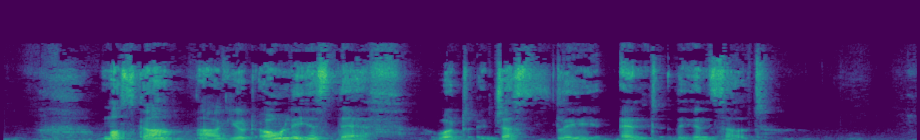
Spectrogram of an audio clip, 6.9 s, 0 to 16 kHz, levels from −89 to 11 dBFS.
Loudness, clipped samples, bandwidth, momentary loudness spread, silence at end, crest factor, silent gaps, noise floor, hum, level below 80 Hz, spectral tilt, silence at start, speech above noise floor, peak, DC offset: -21 LUFS; under 0.1%; 11.5 kHz; 16 LU; 1.15 s; 22 dB; none; -61 dBFS; none; -50 dBFS; -3.5 dB/octave; 0.3 s; 39 dB; 0 dBFS; under 0.1%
